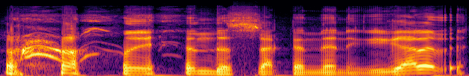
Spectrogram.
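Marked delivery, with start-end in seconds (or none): 1.8-2.2 fast auctioneer patter. Shown as a demonstration. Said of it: "the auctioneer voice".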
